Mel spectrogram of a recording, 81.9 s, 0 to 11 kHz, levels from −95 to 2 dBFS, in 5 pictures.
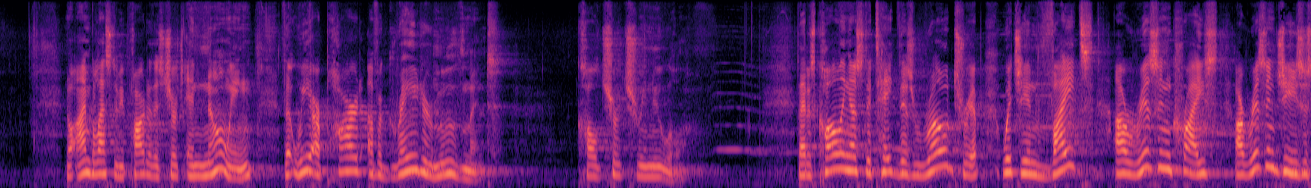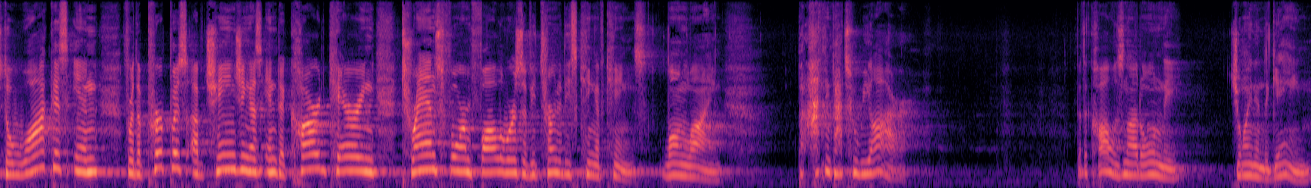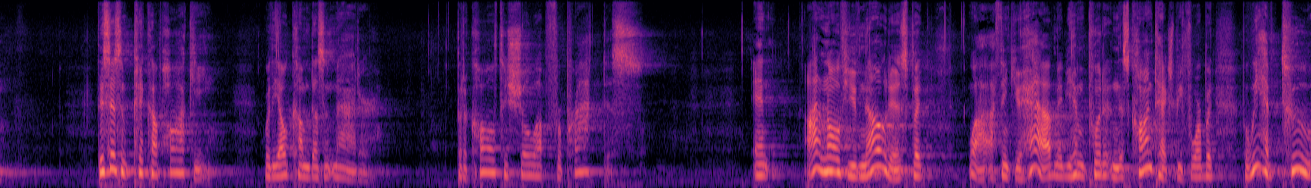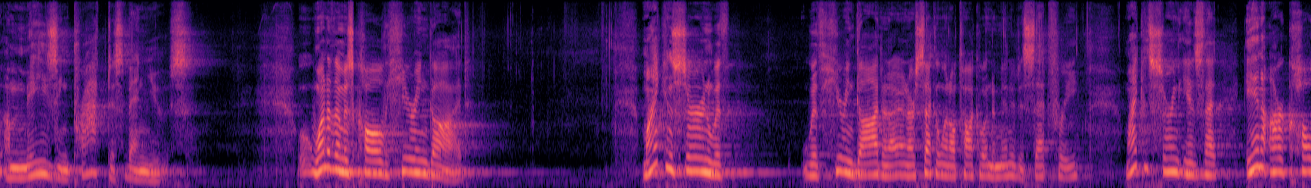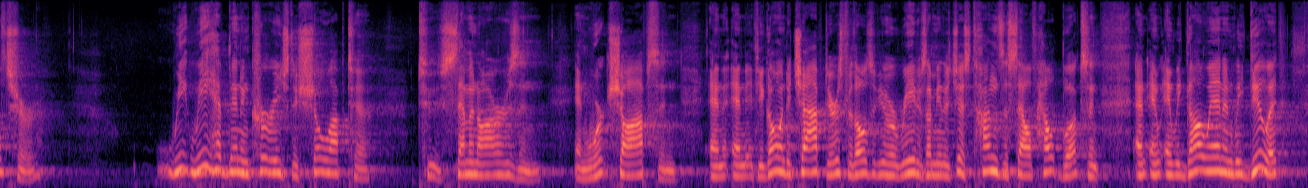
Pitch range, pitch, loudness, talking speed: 155-205 Hz, 185 Hz, -29 LUFS, 150 wpm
